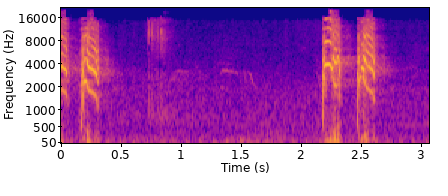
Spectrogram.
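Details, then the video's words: Indian ringneck parakeet giving two pairs of short, harsh, raspy squawks, the first pair at the start and the second after a silent gap of nearly two seconds. "Amazing Parrot Chirping Sounds"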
